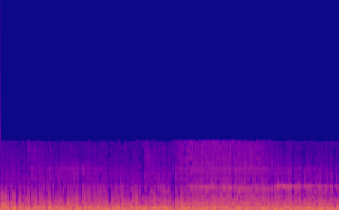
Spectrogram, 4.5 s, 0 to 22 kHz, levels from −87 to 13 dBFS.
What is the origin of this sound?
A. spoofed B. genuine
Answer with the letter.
A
